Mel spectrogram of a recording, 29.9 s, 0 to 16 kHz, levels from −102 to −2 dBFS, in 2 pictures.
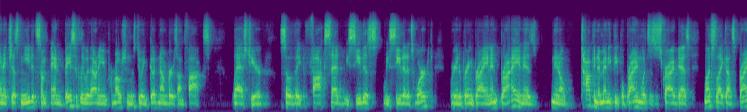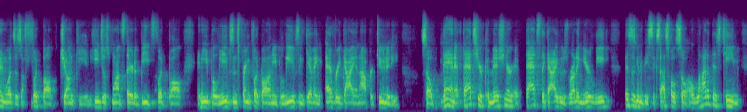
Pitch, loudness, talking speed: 130 Hz, -23 LUFS, 215 wpm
